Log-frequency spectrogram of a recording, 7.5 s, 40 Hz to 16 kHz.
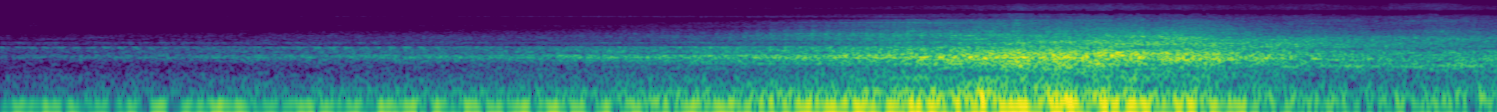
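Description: Class 43 HST power car at the head of the New Measurement Train approaching and passing close at speed: a rising rush of engine and wheel noise that is loudest about five seconds in as the power car goes by.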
